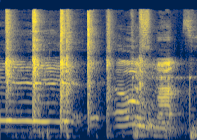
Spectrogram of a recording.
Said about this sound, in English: Hand clap.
